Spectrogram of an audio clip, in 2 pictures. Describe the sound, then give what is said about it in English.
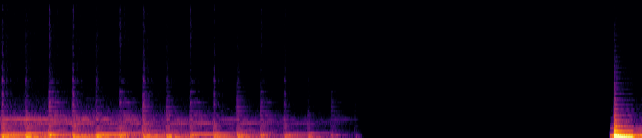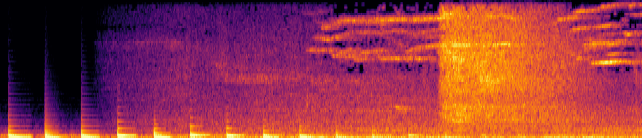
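Garbage truck collecting rubbish on a New York street, with air brakes: after a pause, a quick run of rhythmic, heavy mechanical thumps over rumbling engine noise gives way to a loud, hissing air-brake release. “It might sound like just another rubbish pickup, but in reality, it's New York's”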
